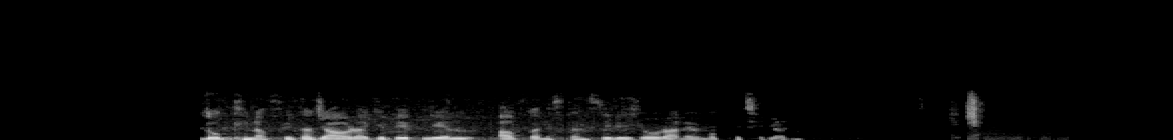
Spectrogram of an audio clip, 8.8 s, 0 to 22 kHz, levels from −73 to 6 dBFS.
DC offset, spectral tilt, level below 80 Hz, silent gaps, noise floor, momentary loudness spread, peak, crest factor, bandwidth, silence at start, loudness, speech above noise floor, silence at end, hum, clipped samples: under 0.1%; -7.5 dB/octave; -56 dBFS; 6.52-7.09 s; -62 dBFS; 17 LU; -2 dBFS; 18 dB; 7.6 kHz; 1.5 s; -17 LUFS; 46 dB; 1.5 s; none; under 0.1%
